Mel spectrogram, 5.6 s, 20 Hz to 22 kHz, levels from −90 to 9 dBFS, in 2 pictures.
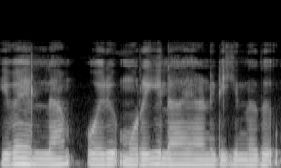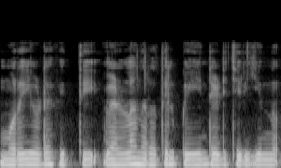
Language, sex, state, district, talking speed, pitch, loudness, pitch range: Malayalam, male, Kerala, Kollam, 105 wpm, 125 Hz, -14 LUFS, 120-130 Hz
